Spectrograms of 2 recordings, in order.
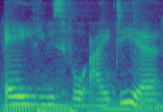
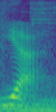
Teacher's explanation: Even though useful begins with the letter U, it's pronounced with the consonant y sound, which requires the article a.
